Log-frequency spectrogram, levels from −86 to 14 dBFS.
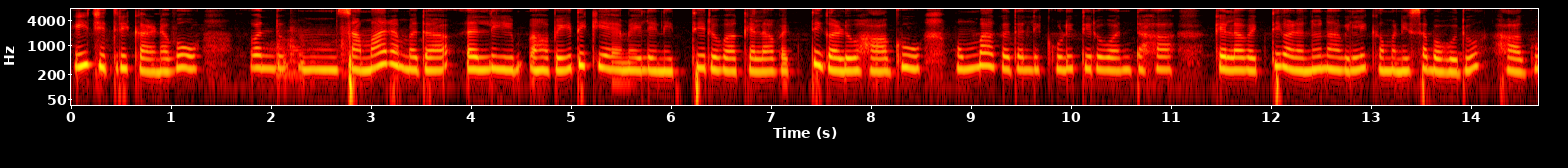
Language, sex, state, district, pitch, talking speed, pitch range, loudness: Kannada, female, Karnataka, Belgaum, 270 Hz, 85 wpm, 255-290 Hz, -26 LUFS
